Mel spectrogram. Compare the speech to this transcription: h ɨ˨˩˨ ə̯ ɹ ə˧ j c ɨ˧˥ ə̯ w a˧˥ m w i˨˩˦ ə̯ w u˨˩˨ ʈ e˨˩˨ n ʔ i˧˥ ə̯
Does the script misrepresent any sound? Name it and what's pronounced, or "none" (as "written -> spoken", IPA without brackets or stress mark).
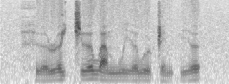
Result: none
